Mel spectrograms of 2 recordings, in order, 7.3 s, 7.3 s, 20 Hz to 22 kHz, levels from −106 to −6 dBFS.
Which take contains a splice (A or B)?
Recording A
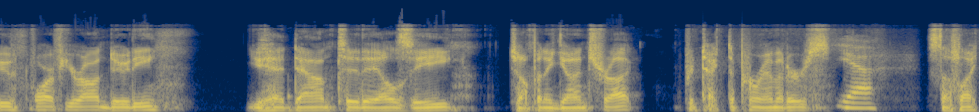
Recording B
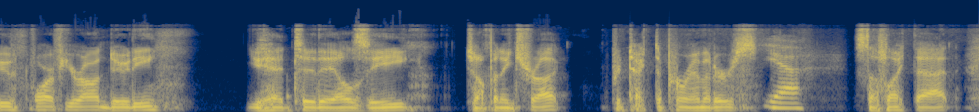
B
